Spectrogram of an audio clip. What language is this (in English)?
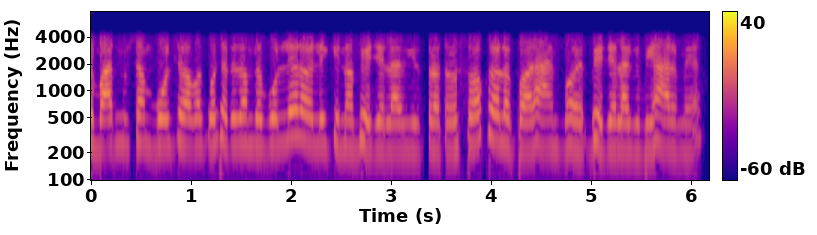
Maithili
